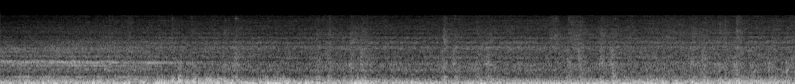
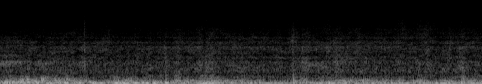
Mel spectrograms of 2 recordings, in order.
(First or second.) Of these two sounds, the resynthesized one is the second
